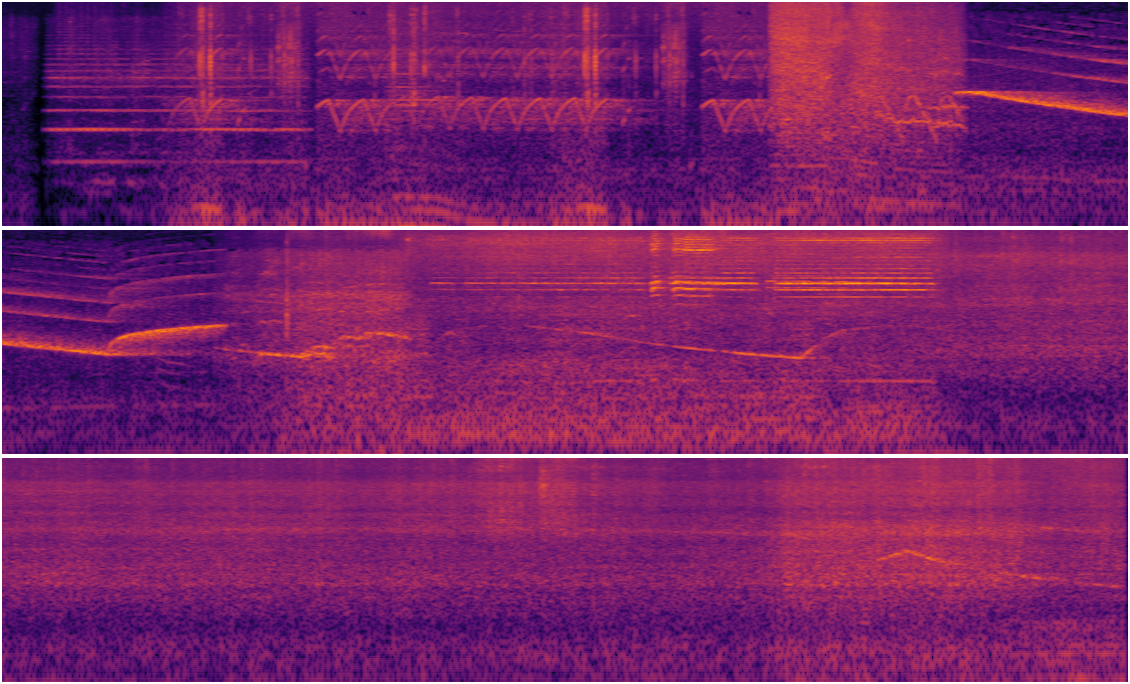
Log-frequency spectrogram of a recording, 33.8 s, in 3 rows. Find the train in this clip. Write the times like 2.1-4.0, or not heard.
0.0-3.1, 14.2-33.7.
